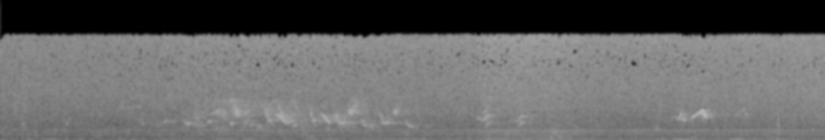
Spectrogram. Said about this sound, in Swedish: Vad säger vi att det är? En trädgårdssångare var det som lät här förut. Ja, där är det inte helt fascinerande att de sjunger i mitten av juli? Att de orkar nu igen? Det kan nog vara, precis. De har kommit igång igen här efter häckningen.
